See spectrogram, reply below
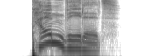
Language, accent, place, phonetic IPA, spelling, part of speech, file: German, Germany, Berlin, [ˈpalmˌveːdl̩s], Palmwedels, noun, De-Palmwedels.ogg
- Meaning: genitive singular of Palmwedel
